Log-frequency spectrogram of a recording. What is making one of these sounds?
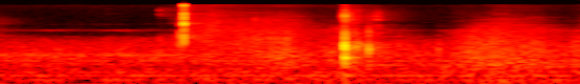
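A lighter clicks and sparks close by.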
